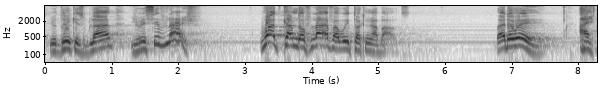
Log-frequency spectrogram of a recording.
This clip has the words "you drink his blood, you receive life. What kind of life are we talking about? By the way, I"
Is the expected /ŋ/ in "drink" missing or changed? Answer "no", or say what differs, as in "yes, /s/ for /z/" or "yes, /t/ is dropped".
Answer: no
